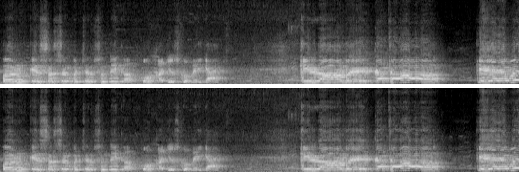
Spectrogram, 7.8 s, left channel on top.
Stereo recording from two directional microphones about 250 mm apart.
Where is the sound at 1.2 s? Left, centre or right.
Centre.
